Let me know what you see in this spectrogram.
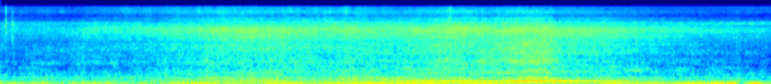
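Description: A Daihatsu Xenia MPV's engine revving under load as it climbs a steep dirt slope. The engine note rises for a few seconds to a peak about five seconds in, then falls away, with a hiss over it.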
